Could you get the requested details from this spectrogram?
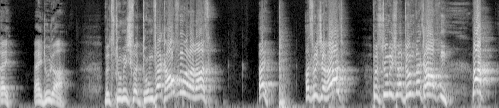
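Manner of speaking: very high, swooping German shouting. Doing a comedy bit of common German phrases: mock yelling in German. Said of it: "I yell in German".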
